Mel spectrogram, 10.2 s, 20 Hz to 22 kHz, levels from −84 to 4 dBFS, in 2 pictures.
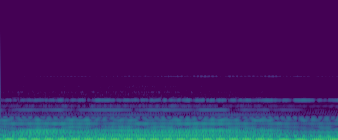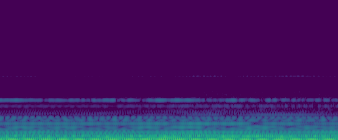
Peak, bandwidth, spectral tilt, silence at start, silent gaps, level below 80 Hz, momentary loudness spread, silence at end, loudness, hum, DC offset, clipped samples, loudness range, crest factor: -16 dBFS; 1.3 kHz; -14.5 dB/octave; 0 s; none; -26 dBFS; 2 LU; 0 s; -31 LUFS; none; 0.5%; under 0.1%; 2 LU; 10 dB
